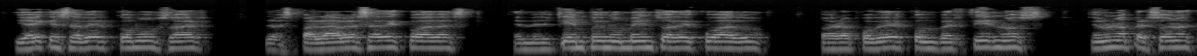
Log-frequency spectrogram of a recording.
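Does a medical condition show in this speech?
Yes: Parkinson's disease; dopamine pills.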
